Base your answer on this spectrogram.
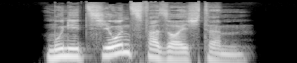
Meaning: strong dative masculine/neuter singular of munitionsverseucht
- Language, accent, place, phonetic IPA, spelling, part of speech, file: German, Germany, Berlin, [muniˈt͡si̯oːnsfɛɐ̯ˌzɔɪ̯çtəm], munitionsverseuchtem, adjective, De-munitionsverseuchtem.ogg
